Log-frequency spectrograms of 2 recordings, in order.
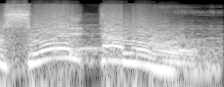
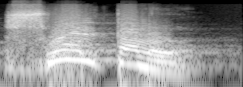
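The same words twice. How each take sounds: First: "Suéltalo" muy despacio, tono que cae; suéltalo lento y enfático. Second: "Suéltalo" dicho despacio, cayendo al final; suéltalo lento y enfático. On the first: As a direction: alarga "Suéltalo" como orden suave. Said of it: "Dígaselo, Maduro". ("Suéltalo" lento para repetir al vecino) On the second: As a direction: marca cada sílaba de "Suéltalo". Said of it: "Dígale que está a su lado, "Suéltalo". ("Suéltalo" pausado y firme) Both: Shown as a demonstration.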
